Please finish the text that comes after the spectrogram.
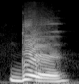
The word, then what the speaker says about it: deux: Siguiente palabra es deux. Deux. Deux significa dos tengo una E y una U, se pronuncia como una E francesa, se pronuncia E.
